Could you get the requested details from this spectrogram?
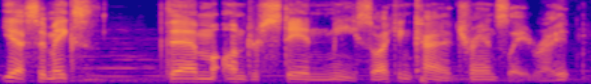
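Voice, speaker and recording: A man's voice: lowish voice, moderate pace, bright, forceful tone, faint music behind. A man playing a tabletop game, earnestly asking the game master about rules and plans. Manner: earnest, asks rules questions. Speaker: player. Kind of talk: casual tabletop play.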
